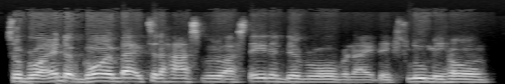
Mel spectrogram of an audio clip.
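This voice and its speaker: Dark husky man telling stories. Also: medium pitch, fairly even intonation, fast, dry recording, lo-fi sound. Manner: conversational, many restarts, calls host "bro". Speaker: podcast guest, former football player. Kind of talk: casual storytelling interview.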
